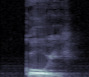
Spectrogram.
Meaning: 1. cage 2. bunk
- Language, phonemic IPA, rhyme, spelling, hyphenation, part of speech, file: Dutch, /koːi̯/, -oːi̯, kooi, kooi, noun, Nl-kooi.ogg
